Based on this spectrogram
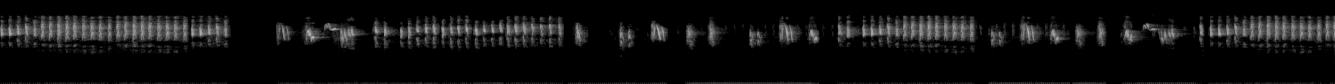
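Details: A Eurasian tree sparrow gives a long gacor chattering performance as a master recording for songbirds: extended rapid harsh chirp trains alternating with bursts of short, varied chip notes over thirteen seconds.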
